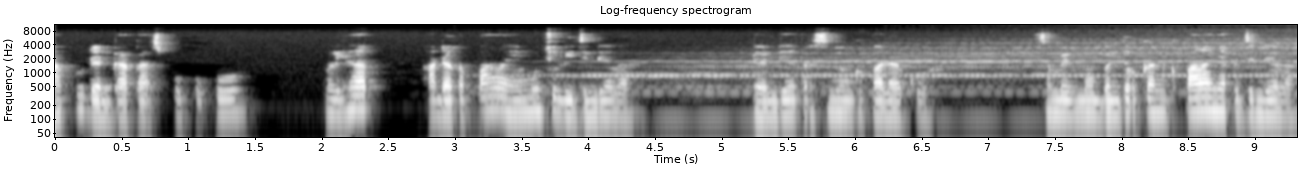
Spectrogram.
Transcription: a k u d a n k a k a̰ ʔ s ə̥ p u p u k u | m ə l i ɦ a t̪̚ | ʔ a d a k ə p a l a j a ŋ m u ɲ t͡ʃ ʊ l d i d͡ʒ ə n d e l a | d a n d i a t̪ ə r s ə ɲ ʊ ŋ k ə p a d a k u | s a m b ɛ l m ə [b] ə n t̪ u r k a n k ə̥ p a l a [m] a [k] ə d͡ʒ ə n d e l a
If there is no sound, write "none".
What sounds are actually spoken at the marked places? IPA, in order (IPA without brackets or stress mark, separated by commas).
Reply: b, ɲ, k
